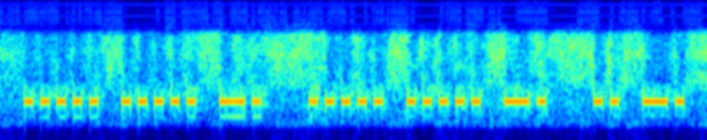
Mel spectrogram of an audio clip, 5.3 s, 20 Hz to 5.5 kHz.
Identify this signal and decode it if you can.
Morse code, heard as a keyed tone, about 20 wpm, 750 Hz, with radio noise. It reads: 55N 55N IN
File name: sm7lcb / 1819z sp2wpy 23cm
